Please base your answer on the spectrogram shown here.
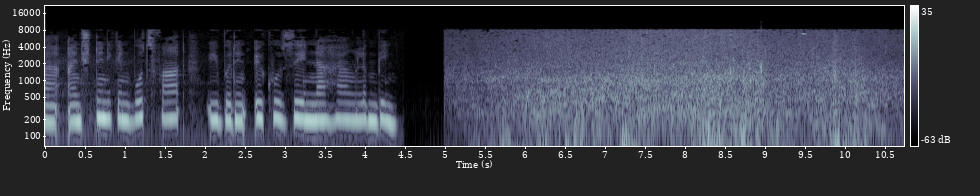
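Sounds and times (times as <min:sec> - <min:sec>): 
speech: 0:00.1 - 0:05.2
multi-tiered waterfall roar: 0:05.0 - 0:10.7.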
